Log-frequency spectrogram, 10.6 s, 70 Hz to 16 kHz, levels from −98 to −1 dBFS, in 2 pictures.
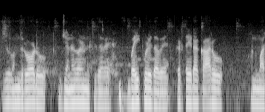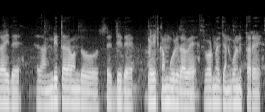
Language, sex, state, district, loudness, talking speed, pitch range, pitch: Kannada, female, Karnataka, Chamarajanagar, -18 LUFS, 140 wpm, 100-110 Hz, 110 Hz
